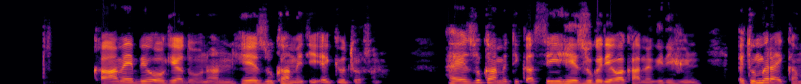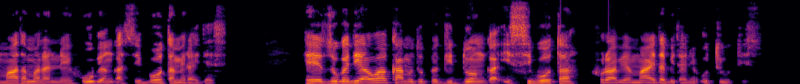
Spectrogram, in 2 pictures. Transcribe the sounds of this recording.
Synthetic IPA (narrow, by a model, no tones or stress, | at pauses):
kʰaːmɛjbɪjɔɔɡɪjad̪o̞ːnɐnhe̞ːzːʊkaːmɛt̪ɪɛkʼːɪjɔt̪ːɪɾɔsɔnɐ̥ | heːzːʊkaːmɛt̪ɪkʼɐsːɪɦe̞ːzːʊɡɛd̪ɪjaːwaːkaːmɛɡɪd̪ɪʃɪn | ɛt̪ʊmɛɾɐjkːɐmaːt̪ɐmɐlɐnːɛhuːpʼɪjɐŋkʼɐsːɪbo̞ːt̪ːɐmɛɾɐjd̪ɪjes | he̞ːzːʊɡɛd̪ɪjaːwaːkaːmɛt̪̬ʊpːɛɡɪd̪ːʊwɐŋkʼːɐʔɪsːɪbo̞ːt̪ːɐʃʊɾaːbɪjɐmaːjd̪ɐbɪt̪ɐnɛʔʊt̪ːɪʊt̪ːi̥s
